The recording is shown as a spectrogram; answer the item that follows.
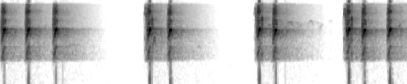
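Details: Squirrel calling in short clusters of two or three harsh, rasping chucks, each cluster separated by about a second of silence. No other sounds are present.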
